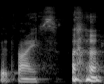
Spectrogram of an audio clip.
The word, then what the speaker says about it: advice: you a piece of advice exactly yeah and the verb is to advise and there's a slight pronunciation difference so with the noun advice it's like an s sound just from the teeth but the verb advise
